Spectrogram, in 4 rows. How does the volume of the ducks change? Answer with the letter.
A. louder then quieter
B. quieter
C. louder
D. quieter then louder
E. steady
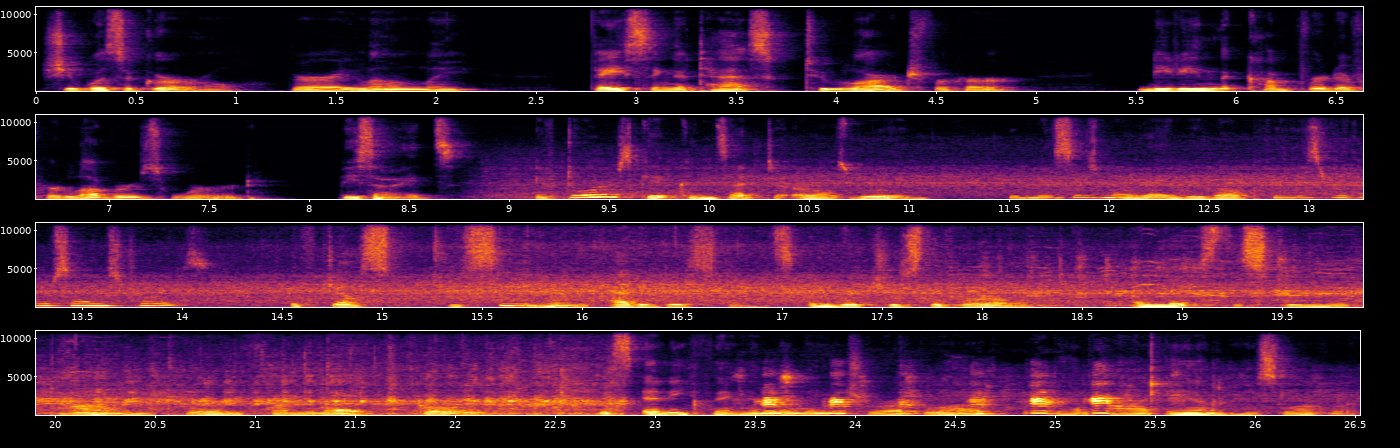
C.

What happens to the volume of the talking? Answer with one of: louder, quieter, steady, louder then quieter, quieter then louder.
steady.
